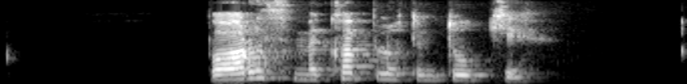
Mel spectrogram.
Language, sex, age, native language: Icelandic, female, 40-49, Icelandic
